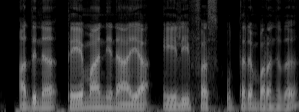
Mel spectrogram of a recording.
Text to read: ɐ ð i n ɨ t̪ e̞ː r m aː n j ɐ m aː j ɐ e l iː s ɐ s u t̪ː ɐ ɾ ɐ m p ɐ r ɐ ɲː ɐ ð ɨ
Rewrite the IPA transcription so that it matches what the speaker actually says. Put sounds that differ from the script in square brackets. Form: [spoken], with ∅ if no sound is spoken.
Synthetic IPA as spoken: ɐ ð i n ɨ t̪ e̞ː [∅] m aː n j ɐ [n] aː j ɐ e l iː [f] ɐ s u t̪ː ɐ ɾ ɐ m p ɐ r ɐ ɲː ɐ ð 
